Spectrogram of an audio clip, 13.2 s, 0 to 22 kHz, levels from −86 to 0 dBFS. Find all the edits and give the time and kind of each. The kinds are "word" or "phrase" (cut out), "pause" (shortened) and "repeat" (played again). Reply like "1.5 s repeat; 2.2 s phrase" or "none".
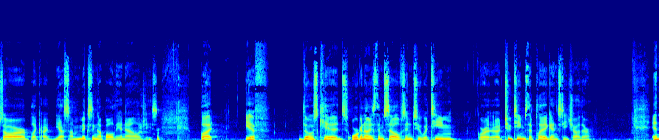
none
